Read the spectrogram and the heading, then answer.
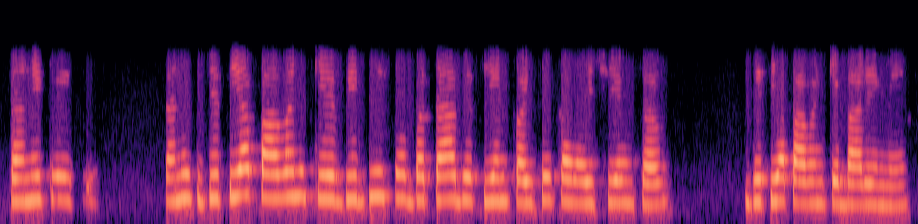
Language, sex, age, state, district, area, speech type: Maithili, female, 18-30, Bihar, Muzaffarpur, rural, conversation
